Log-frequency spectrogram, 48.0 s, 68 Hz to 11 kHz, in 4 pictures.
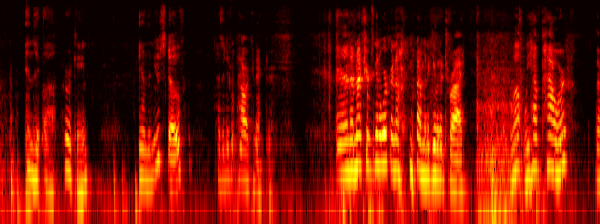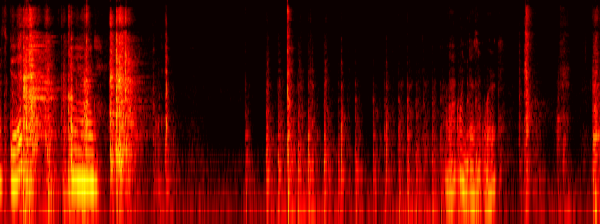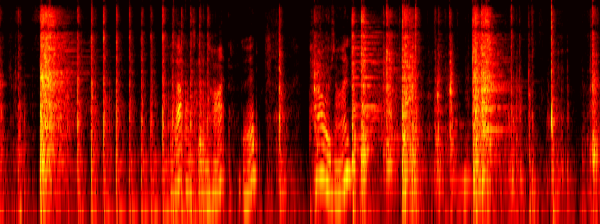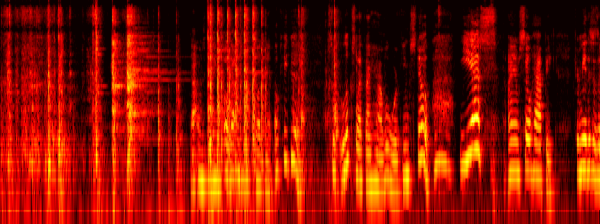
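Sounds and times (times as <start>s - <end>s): metal clattering on stovetop: 30.3s - 41.4s.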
